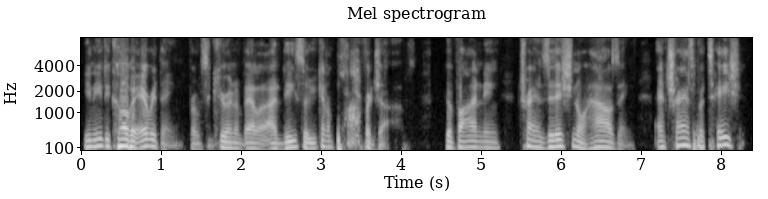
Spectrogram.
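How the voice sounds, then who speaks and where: A man's voice: lowish voice, lively intonation, moderate pace, a little mellow, no echo. A man hosting a podcast solo, speaking in an earnest, emphatic motivational style straight to his listeners, repeating key phrases. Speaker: podcast host.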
